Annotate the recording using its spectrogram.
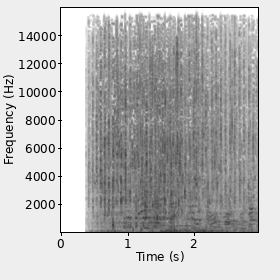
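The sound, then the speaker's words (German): Water gushes and splashes steadily from a children's water play at a daycare centre in Mannheim, Germany, set going by turning its crank, fairly loud, starting abruptly and running continuously, with indistinct voices faintly in the background. “Einmal noch an der Kurbel des Wasserspiels drehen und das Wasser in Schwung bringen.”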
